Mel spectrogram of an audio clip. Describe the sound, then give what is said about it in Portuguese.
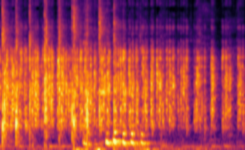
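Quick, sharp hand claps in a steady, rapid stream, crisp and fairly loud, with a faint murmur underneath and no clear speech. “Bate palma aí também, você que tá ouvindo.”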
